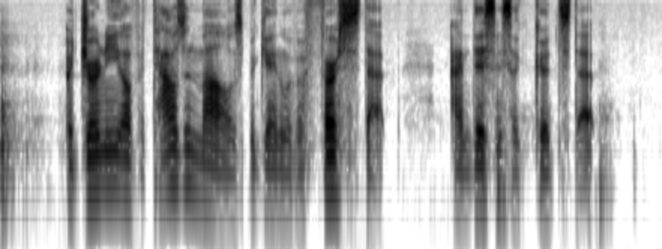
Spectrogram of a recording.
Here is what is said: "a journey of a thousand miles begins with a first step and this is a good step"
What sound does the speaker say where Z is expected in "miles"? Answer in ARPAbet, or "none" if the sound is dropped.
Z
